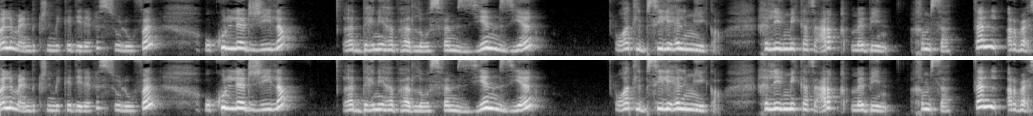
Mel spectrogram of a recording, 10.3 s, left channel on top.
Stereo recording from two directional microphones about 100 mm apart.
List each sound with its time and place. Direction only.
0.0 s a woman's voice: 30° right (ahead or behind)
